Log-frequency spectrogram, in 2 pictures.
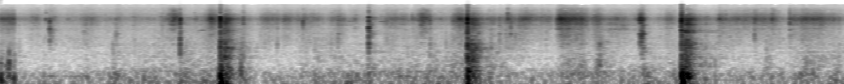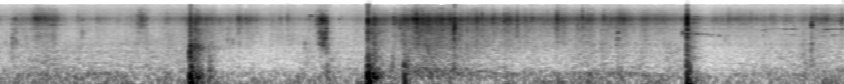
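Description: Helko Werk Tasmanian axe chopping into a standing tree trunk during felling: six hard, sharp strikes about two seconds apart, with a few lighter knocks between them.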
